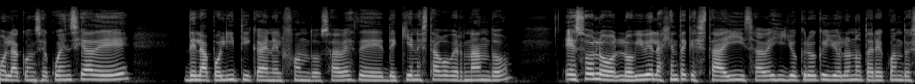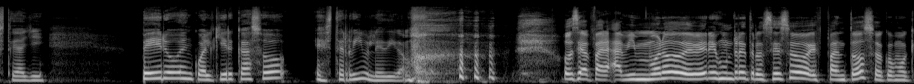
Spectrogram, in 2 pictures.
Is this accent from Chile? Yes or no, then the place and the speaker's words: yes; Chile; moved away; El hecho de que yo pueda estar en esta ciudad siendo chilena, siendo migrante y dedicarme a la música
